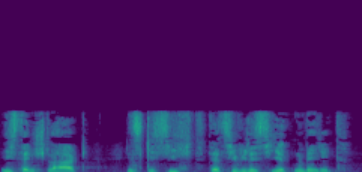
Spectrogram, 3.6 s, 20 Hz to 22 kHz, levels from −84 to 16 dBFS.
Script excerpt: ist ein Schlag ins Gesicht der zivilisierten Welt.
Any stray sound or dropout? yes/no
no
